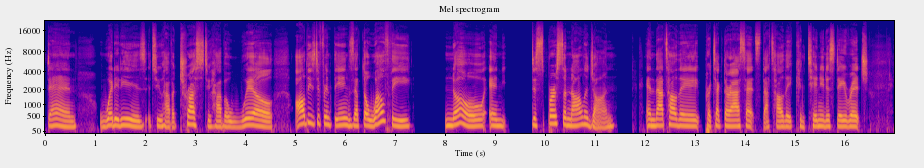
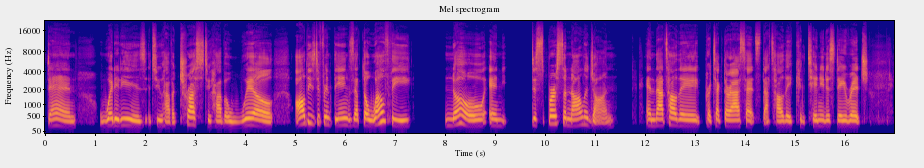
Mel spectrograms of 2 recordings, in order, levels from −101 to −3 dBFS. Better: first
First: none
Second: thin; very; fading below 300 Hz

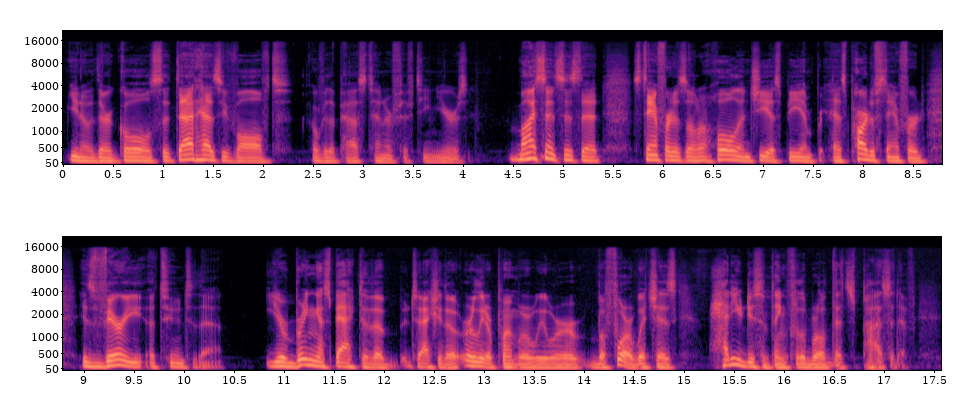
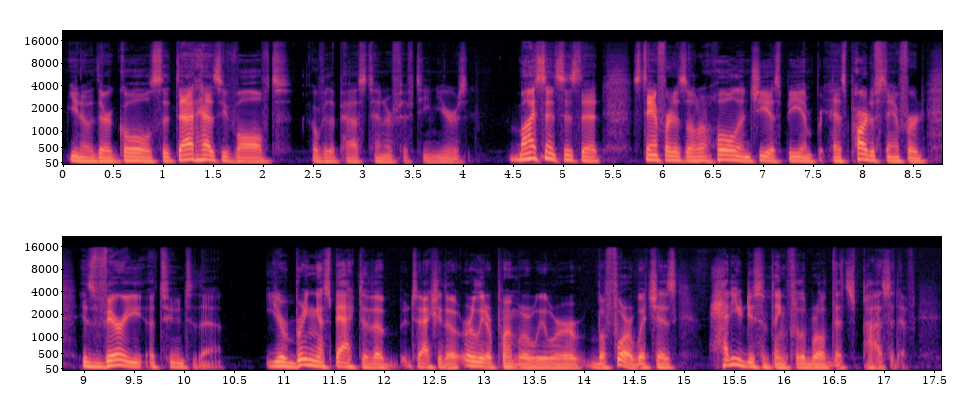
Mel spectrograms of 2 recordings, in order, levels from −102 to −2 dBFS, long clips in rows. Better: neither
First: none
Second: none

